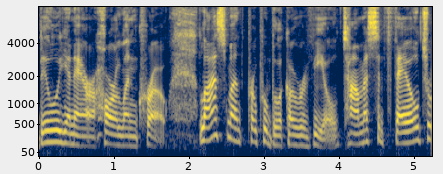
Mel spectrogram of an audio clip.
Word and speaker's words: ProPublica: paid for by Chris is it really pronounced propublica I I like it if it is I thought it was Republic I just always pronounced it it's propublica it's like like a Publius or something um I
